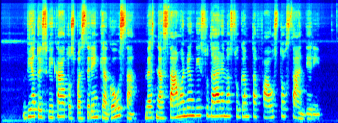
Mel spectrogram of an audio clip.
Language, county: Lithuanian, Tauragė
